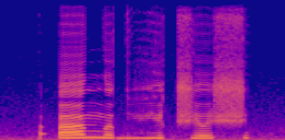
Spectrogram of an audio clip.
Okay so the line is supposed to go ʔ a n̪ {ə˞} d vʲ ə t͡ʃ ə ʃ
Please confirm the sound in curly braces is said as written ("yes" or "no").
no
